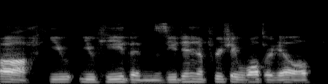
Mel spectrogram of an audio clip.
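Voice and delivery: ordinary talk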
